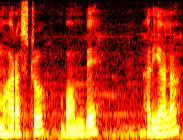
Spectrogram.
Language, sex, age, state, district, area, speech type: Bengali, male, 60+, West Bengal, Paschim Bardhaman, urban, spontaneous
